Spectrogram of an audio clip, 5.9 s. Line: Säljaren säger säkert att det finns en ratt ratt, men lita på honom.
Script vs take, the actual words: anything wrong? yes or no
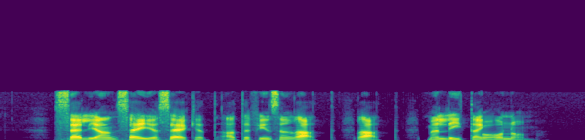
no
